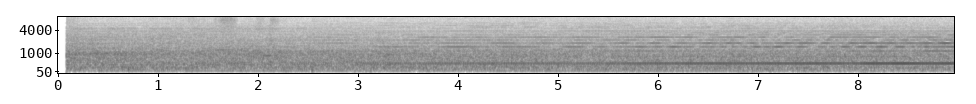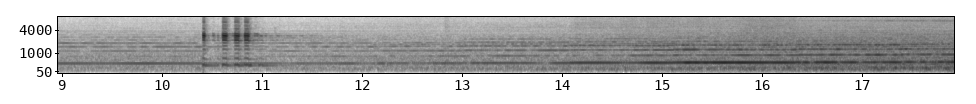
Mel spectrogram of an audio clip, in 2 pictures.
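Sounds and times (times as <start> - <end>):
locomotive whine: 0.2 - 17.9
loud horn tone blasts: 4.7 - 12.8.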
